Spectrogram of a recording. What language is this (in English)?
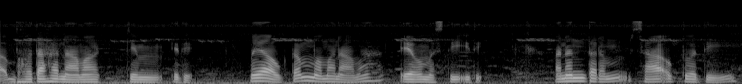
Sanskrit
